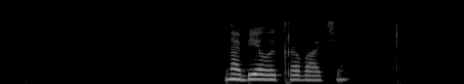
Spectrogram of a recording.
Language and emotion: Russian, neutral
